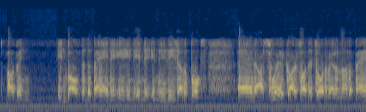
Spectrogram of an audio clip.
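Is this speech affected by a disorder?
No.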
